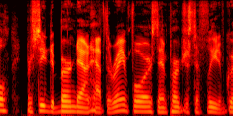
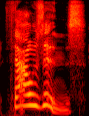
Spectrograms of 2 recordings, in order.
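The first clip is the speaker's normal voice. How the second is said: incredulous exclamation; 12 semitones higher than usual. Real, not acted.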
